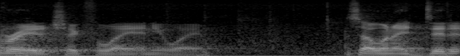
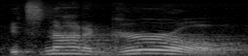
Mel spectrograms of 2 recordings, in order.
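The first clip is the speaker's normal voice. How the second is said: son's reply; 6 semitones higher, slower than usual. Retold or imitated. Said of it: "the guy was like".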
